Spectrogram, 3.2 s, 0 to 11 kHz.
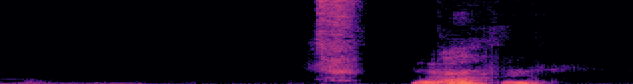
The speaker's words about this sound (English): It's unusual for me to gasp after I've been asleep for more than an hour, but here's one recorded at 12:38 a.m.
